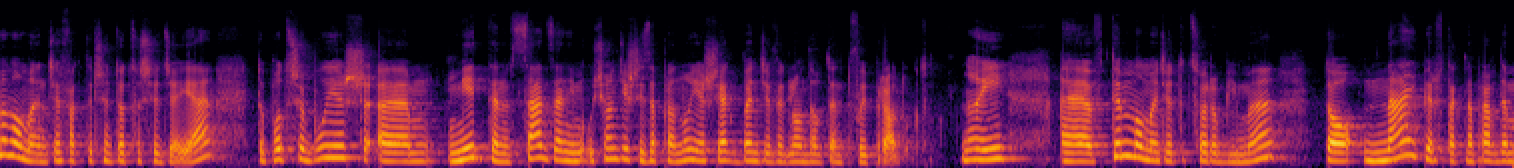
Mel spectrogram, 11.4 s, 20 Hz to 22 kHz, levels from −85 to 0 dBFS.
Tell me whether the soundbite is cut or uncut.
cut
